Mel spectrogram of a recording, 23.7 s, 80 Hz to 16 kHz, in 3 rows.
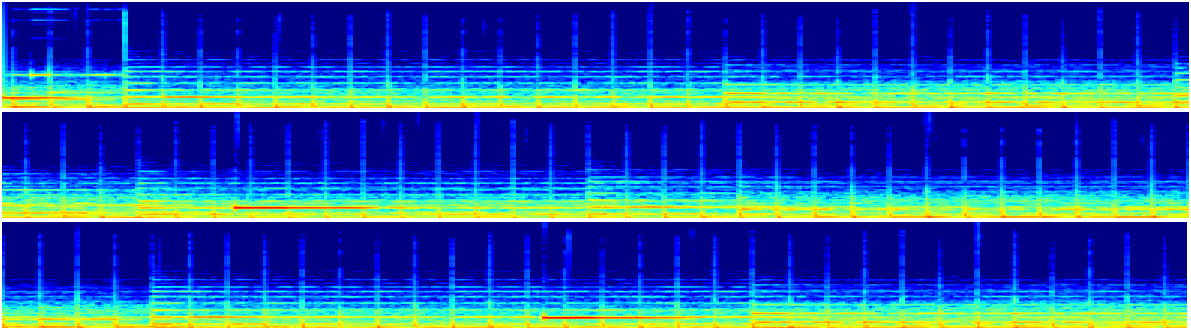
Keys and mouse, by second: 0.3 c, 1.2-2.3 drag, 1.5 s, 4.1 a, 4.7 ctrl+r, 5.8 a, 6.0 z, 6.4 z, 6.8 z, 7.1-8.2 drag, 9.2 KP_7, 9.5 click, 9.7 z, 12.5 b, 13.3 e, 14.1 click, 14.4 click, 15.8-17.3 middle drag, 17.8 middle click, 18.3 KP_7, 18.9-20.0 drag, 20.0 middle click, 20.3 click, 21.1 s.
